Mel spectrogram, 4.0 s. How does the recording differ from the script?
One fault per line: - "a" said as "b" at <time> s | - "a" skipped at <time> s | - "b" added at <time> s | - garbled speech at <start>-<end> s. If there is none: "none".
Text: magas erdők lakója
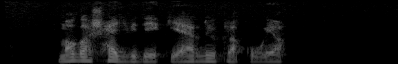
- "hegyvidéki" added at 1.0 s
